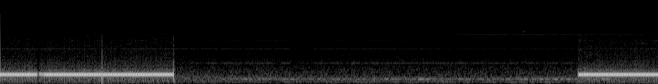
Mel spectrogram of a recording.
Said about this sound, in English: I like the part of the show where the phones ring.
